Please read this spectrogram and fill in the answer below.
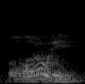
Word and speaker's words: bologna: How do you say it? Baloney.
